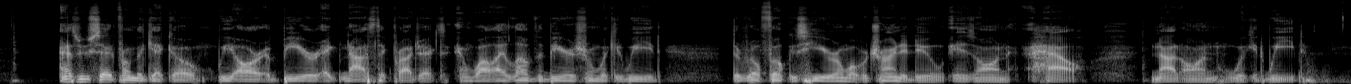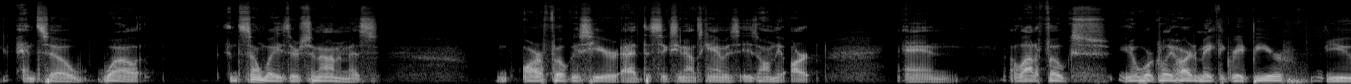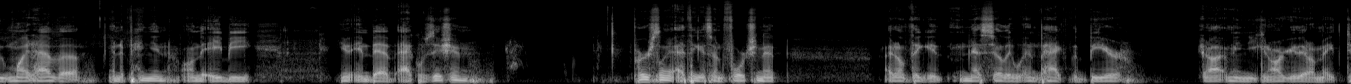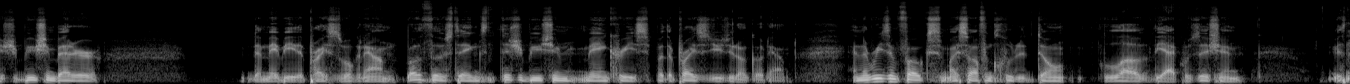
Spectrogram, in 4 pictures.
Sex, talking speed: male, 160 wpm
